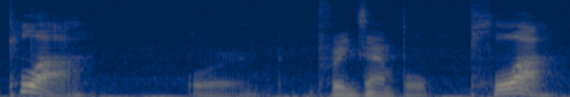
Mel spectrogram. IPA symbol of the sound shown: pla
